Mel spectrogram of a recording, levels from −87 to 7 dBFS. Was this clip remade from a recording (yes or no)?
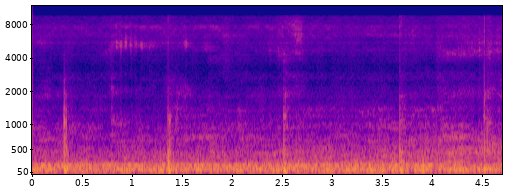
yes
